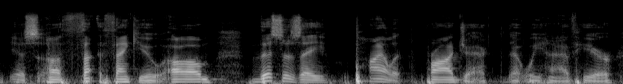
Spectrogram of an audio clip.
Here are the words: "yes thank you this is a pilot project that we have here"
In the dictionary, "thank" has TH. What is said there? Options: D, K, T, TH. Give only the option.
TH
